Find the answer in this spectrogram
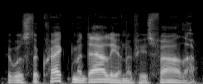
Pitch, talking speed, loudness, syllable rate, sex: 95 Hz, 235 wpm, -18 LUFS, 6.6 syllables/s, male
